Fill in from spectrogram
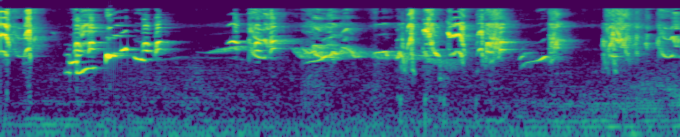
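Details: Oriental magpie-robin, a contest-prospect bird, in dense varied song. It mixes quick chattery phrases, slurred whistles and sharp high notes in an almost continuous stream, with faint low hum behind.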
